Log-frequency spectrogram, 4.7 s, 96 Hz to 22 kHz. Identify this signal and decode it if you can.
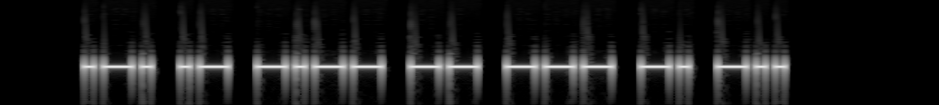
Morse code, heard as a keyed tone, about 25 wpm, 700 Hz. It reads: RAYMOND
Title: USA Common Names - 25wpm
